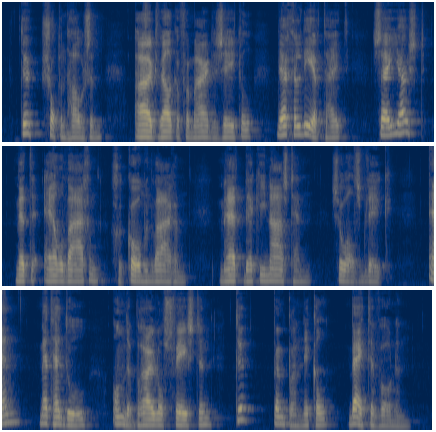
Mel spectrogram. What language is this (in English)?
Dutch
